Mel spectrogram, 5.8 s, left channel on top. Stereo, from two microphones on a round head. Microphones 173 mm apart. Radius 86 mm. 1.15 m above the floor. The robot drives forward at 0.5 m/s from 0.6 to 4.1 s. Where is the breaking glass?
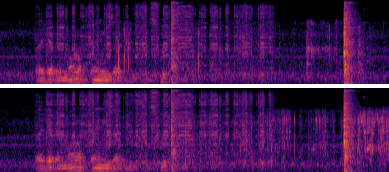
20° right (ahead or behind), 3 m; by 5.5 s 15° right (ahead or behind), 3.5 m.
